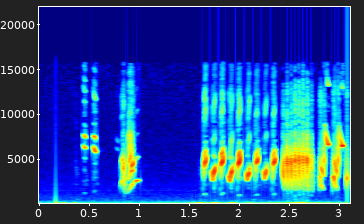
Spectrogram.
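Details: Two-year-old European goldfinch with strong timbre in silvestre song; a few scattered chirps, then a rapid series of bright repeated notes followed by a harsh buzzy burst and more twitters.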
